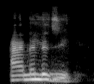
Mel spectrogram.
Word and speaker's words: analogy: this case, anyway, it has to be that because the first sound in analogy is the schwa sound. It's unstressed.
